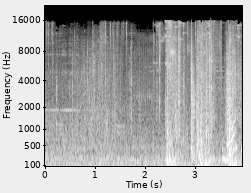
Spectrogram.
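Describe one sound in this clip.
Short game interface blips sound as items are picked from a menu.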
